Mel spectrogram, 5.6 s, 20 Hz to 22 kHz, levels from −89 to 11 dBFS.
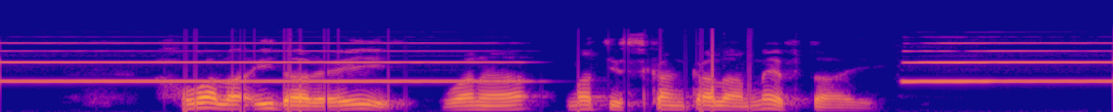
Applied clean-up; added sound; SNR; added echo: none; Wind instrument, woodwind instrument; 7 dB; none.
